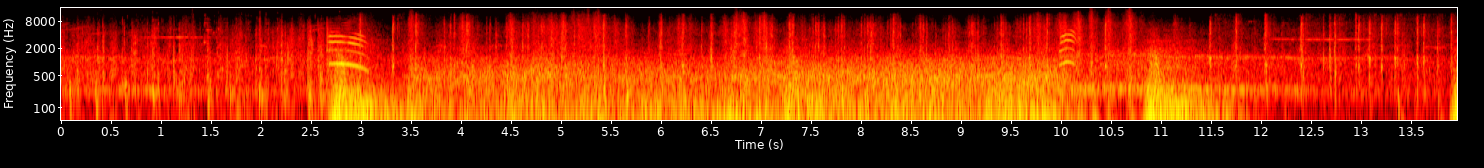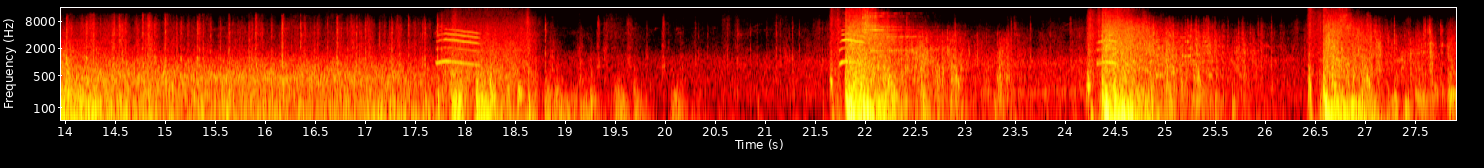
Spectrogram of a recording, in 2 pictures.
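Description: Clawed feet patter quickly over the ground.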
